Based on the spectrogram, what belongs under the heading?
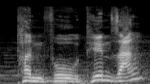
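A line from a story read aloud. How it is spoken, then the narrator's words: Loud shout. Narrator (Vietnamese): hét lớn một tiếng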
